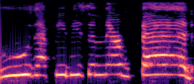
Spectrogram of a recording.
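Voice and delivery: put-on high, engaging parentese baby talk voice. Demonstrating parentese while describing a baby in bed: high, engaging parentese voice. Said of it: "I turn on my voice really high, you know, kind of that, we would call it parentese".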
